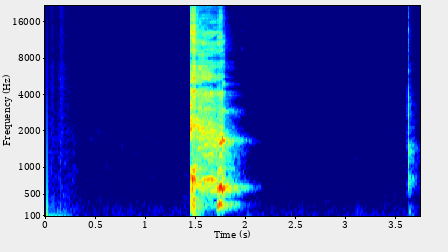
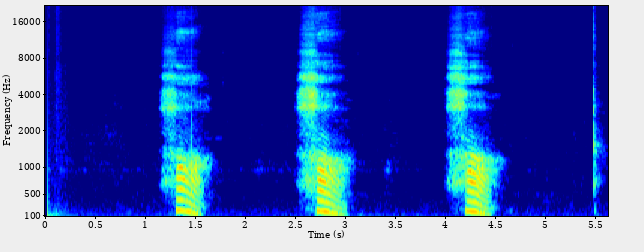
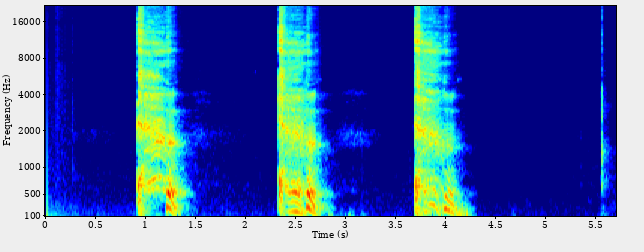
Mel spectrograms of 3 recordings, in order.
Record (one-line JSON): {"cough_length": "3.8 s", "cough_amplitude": 32768, "cough_signal_mean_std_ratio": 0.26, "exhalation_length": "5.6 s", "exhalation_amplitude": 10476, "exhalation_signal_mean_std_ratio": 0.41, "three_cough_length": "5.7 s", "three_cough_amplitude": 32768, "three_cough_signal_mean_std_ratio": 0.37, "survey_phase": "beta (2021-08-13 to 2022-03-07)", "age": "45-64", "gender": "Female", "wearing_mask": "No", "symptom_none": true, "smoker_status": "Ex-smoker", "respiratory_condition_asthma": false, "respiratory_condition_other": false, "recruitment_source": "REACT", "submission_delay": "2 days", "covid_test_result": "Negative", "covid_test_method": "RT-qPCR", "influenza_a_test_result": "Negative", "influenza_b_test_result": "Negative"}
